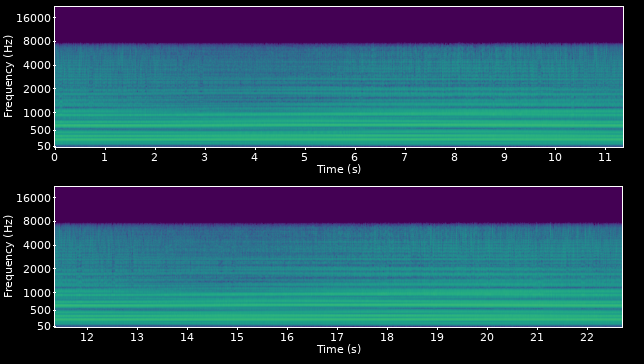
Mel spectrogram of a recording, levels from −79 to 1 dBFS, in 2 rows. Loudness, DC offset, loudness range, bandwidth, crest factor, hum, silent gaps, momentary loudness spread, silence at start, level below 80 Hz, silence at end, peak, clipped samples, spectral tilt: -21 LUFS; under 0.1%; 0 LU; 8 kHz; 20 dB; 50 Hz at -35 dBFS; none; 0 LU; 0 s; -70 dBFS; 0 s; -2 dBFS; under 0.1%; -3.5 dB/octave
